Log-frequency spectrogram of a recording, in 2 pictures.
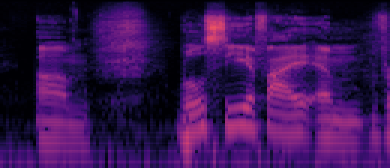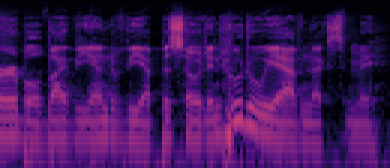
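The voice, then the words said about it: Raspy, hoarse voice. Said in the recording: “raspy ... tonight, losing my voice”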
